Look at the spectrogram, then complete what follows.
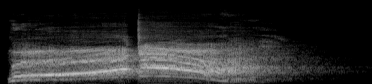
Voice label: angry, en; Warframe; Tyl Regor Boss; Efforts

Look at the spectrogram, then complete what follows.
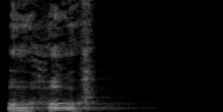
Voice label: Horse Stop Walk Adult; Warframe; Duviri

